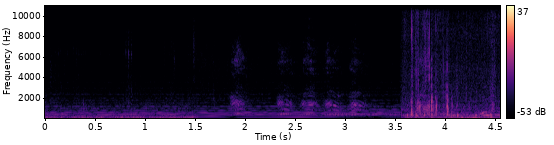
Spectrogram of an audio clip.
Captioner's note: dog barking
